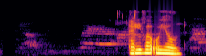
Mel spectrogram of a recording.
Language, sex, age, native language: Icelandic, female, 30-39, Icelandic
